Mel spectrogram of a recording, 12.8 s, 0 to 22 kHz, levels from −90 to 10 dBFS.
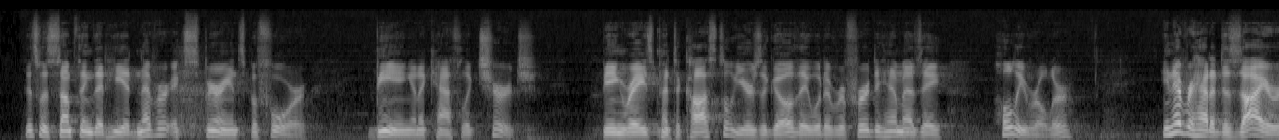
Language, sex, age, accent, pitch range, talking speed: English, male, 40-59, American, 100-135 Hz, 160 wpm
